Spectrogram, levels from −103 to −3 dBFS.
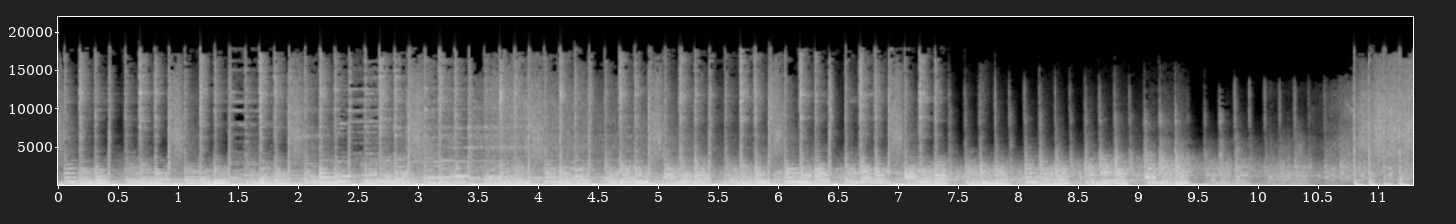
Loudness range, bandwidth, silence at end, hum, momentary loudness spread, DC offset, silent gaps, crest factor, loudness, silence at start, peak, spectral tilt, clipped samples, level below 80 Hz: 3 LU; 19 kHz; 0 s; none; 6 LU; under 0.1%; none; 14 dB; -17 LUFS; 0 s; -2 dBFS; -5.5 dB/octave; under 0.1%; -24 dBFS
